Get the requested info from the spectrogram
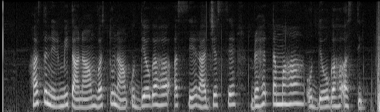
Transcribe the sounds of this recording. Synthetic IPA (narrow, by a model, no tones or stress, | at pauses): hɐst̪nɪɾmit̪aːnaːmʋɐst̪unaːmud̪joːɡɐɦɐ̆ɐsjɐɾaːd͡ʒjɐsjɐ | bɾɐɦɐt̪ːɐmːɐɦaud̪joːɡɐɦɐɐst̪i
